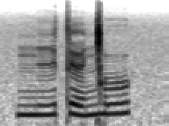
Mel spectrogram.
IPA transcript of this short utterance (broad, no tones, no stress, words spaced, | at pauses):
ŋi teŋ͡ǀɯ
